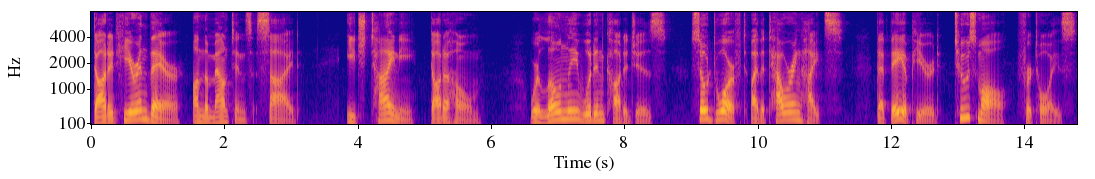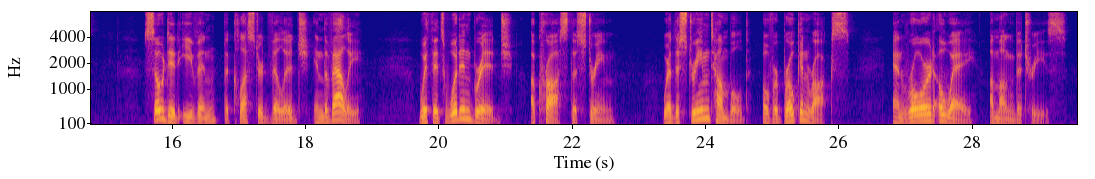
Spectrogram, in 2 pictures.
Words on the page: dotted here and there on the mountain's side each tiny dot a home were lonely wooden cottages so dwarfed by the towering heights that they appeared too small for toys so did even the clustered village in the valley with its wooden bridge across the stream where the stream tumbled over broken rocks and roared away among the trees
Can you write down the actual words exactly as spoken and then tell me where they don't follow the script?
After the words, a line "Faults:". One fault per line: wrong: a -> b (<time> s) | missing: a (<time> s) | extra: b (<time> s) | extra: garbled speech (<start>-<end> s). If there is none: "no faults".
dotted here and there on the mountain's side each tiny dot a home were lonely wooden cottages so dwarfed by the towering heights that they appeared too small for toys so did even the clustered village in the valley with its wooden bridge across the stream where the stream tumbled over broken rocks and roared away among the trees
Faults:
no faults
